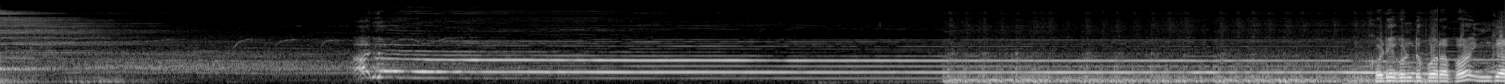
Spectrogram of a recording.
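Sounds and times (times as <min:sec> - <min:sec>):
stadium crowd cheering: 0:00.0 - 0:15.0.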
